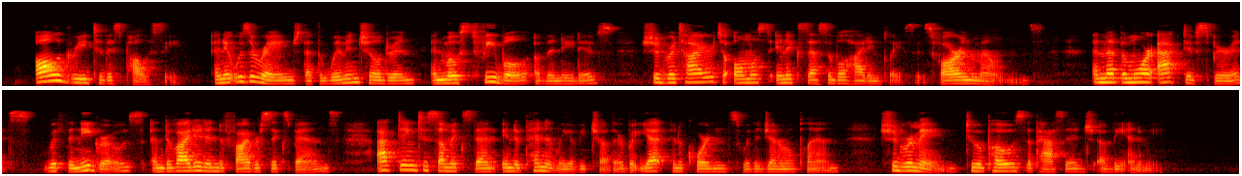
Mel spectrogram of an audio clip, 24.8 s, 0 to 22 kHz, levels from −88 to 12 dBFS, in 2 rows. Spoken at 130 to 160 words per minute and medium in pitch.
No: average, 170 wpm; medium, 155 Hz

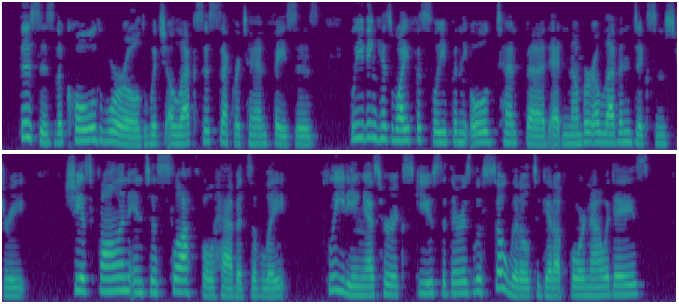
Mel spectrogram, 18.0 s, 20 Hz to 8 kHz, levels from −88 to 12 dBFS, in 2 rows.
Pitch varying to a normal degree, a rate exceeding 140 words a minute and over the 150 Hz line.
Yes: average, 4.9 semitones; average, 155 wpm; high, 190 Hz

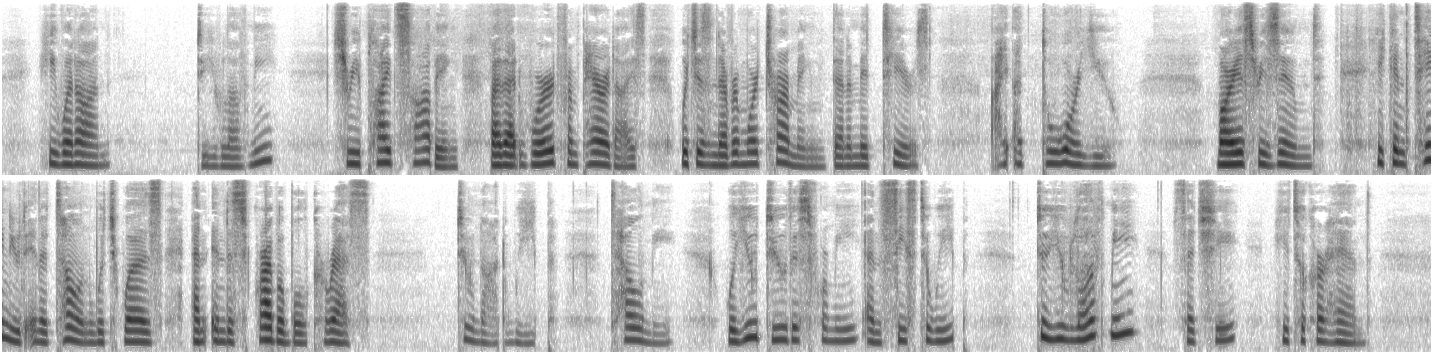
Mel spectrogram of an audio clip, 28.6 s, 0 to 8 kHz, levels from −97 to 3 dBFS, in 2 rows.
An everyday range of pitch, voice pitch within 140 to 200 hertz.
Yes: average, 3.5 semitones; high, 190 Hz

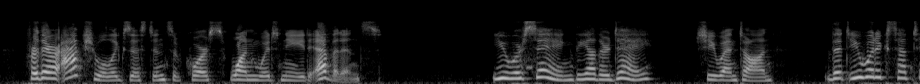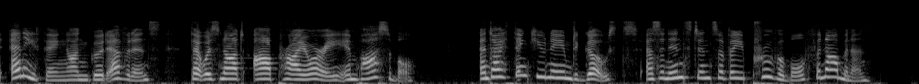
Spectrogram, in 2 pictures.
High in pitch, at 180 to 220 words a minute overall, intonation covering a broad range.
No: very high, 250 Hz; average, 160 wpm; wide, 5.9 semitones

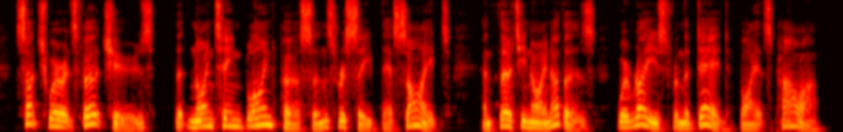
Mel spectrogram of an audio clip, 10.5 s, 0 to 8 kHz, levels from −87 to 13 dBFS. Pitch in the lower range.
Yes: low, 125 Hz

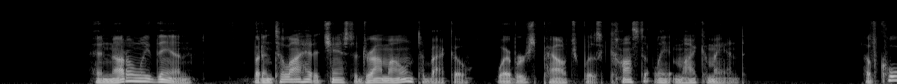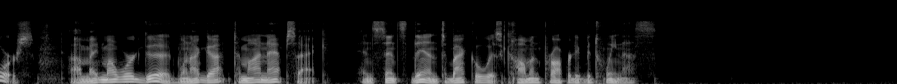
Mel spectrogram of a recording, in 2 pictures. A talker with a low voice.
Yes: very low, 85 Hz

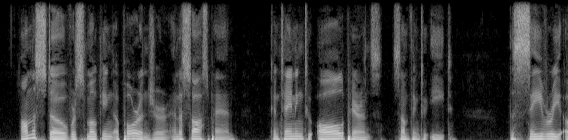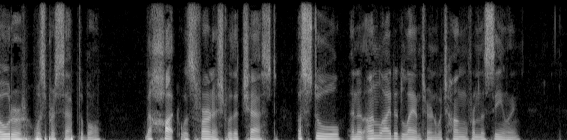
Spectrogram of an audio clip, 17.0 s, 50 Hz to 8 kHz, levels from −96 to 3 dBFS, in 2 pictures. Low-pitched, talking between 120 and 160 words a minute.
Yes: low, 125 Hz; average, 140 wpm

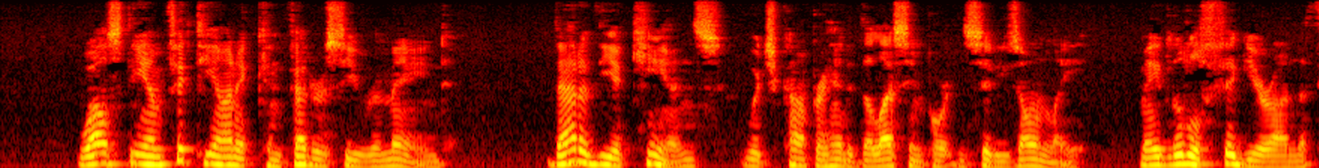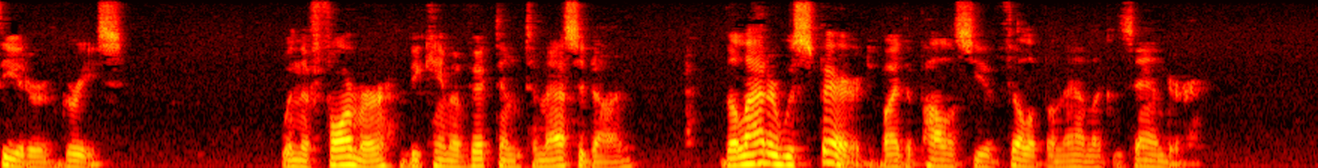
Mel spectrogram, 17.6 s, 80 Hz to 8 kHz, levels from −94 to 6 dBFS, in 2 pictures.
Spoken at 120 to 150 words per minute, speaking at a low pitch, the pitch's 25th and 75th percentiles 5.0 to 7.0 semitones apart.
Yes: average, 145 wpm; low, 120 Hz; wide, 5.4 semitones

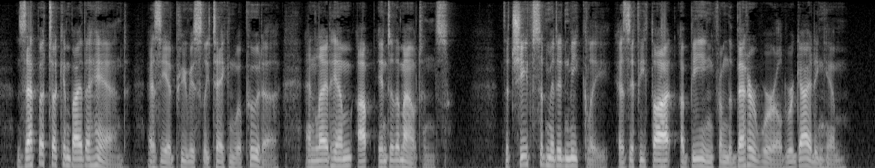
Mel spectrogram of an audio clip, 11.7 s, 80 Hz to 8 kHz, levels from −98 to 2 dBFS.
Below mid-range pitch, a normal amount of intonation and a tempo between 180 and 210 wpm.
No: low, 105 Hz; wide, 5.7 semitones; average, 185 wpm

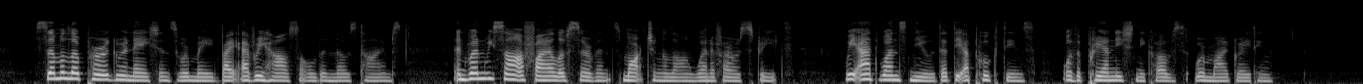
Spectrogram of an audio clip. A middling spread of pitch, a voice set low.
No: average, 3.2 semitones; medium, 180 Hz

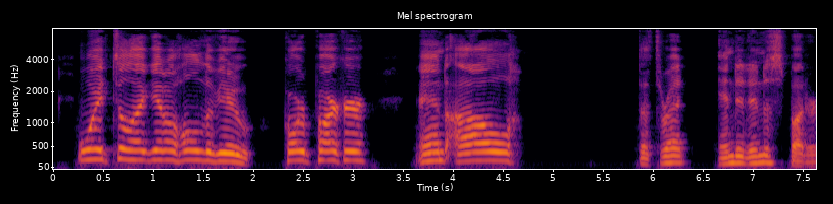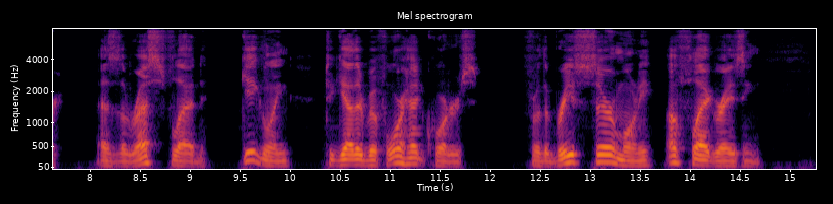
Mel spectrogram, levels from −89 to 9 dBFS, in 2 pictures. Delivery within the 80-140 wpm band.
Yes: slow, 135 wpm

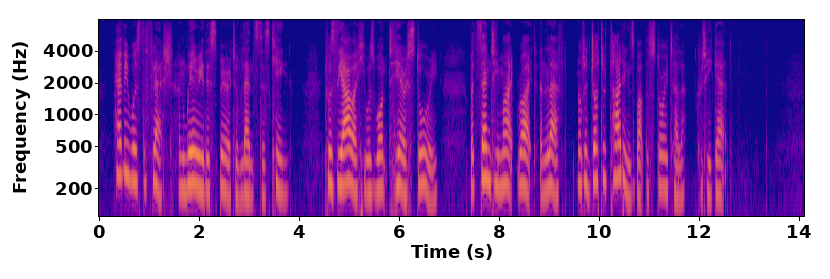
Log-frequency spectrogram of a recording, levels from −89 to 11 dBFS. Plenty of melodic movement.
No: average, 3.4 semitones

